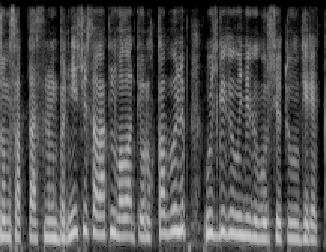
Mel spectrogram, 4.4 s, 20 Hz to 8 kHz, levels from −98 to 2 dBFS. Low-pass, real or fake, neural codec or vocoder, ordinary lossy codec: 7.2 kHz; fake; codec, 44.1 kHz, 3.4 kbps, Pupu-Codec; none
